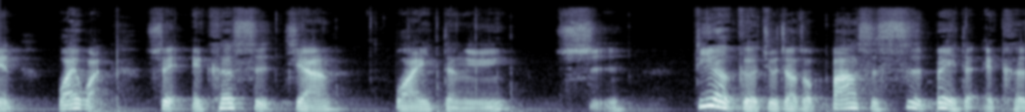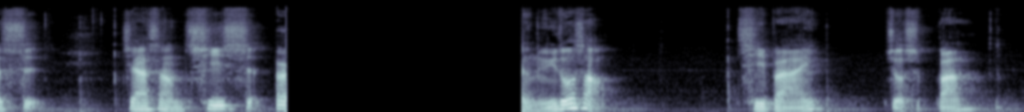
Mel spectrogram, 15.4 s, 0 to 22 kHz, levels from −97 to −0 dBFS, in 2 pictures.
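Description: At 9.83 s the sound just stops dead and stays gone until 11.61 s, so you lose about 1.77 s. It's a classic audio dropout to silence: the gap is silent, with no room tone or hiss underneath. That points to the input being cut off, likely a dropped connection or a stray mute, while the recorder kept writing empty samples. Whatever happened in that stretch is simply missing.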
